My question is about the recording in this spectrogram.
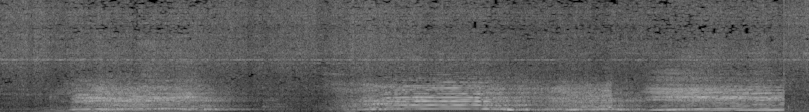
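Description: Holstein dairy cows mooing: three long moos, each rising and then falling in pitch, the last overlapping a second lower call and cut off suddenly near the end.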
